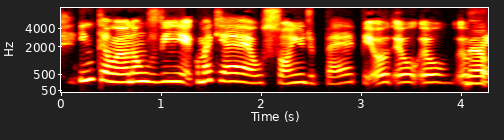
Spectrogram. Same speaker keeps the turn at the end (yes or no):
no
